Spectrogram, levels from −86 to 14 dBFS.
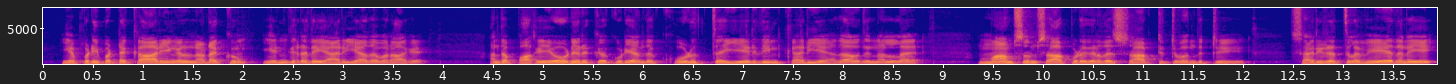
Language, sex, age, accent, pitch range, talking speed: Tamil, male, 50-69, native, 120-150 Hz, 85 wpm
